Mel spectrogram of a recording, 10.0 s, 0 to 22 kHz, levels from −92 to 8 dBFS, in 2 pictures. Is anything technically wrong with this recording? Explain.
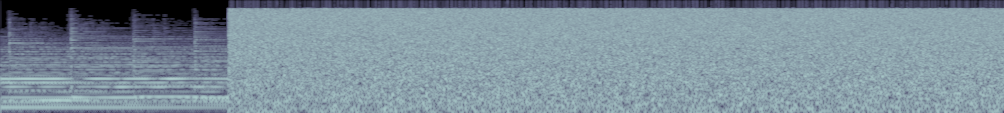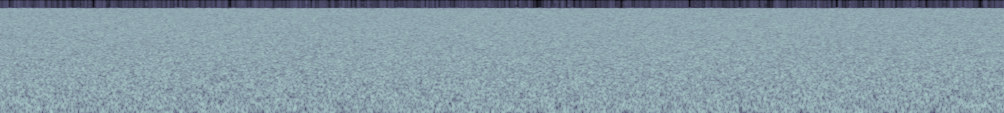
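Yes. From 1.14 s to the end, samples built from the wrong bytes turn the sound into loud, harsh broadband noise. Misassembled bytes let fast-changing low bits dominate each value.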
